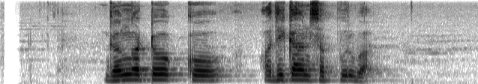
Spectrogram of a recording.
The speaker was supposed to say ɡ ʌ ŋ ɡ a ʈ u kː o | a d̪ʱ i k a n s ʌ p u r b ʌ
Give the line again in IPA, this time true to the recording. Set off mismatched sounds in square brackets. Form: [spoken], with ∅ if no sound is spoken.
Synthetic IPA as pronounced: ɡ ʌ ŋ ɡ [ʌ] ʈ [o] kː o | [ʌ] d̪ʱ i k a n s ʌ p u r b ʌ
